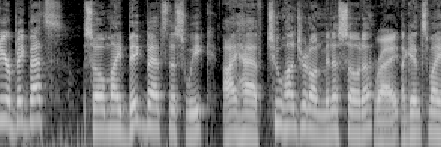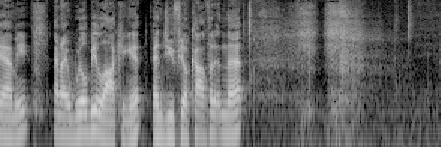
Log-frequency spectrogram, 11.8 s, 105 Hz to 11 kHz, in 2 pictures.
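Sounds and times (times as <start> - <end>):
speech: 0.0 - 10.6
sniffling into the microphone: 9.3 - 11.7.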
